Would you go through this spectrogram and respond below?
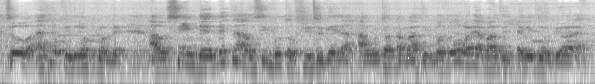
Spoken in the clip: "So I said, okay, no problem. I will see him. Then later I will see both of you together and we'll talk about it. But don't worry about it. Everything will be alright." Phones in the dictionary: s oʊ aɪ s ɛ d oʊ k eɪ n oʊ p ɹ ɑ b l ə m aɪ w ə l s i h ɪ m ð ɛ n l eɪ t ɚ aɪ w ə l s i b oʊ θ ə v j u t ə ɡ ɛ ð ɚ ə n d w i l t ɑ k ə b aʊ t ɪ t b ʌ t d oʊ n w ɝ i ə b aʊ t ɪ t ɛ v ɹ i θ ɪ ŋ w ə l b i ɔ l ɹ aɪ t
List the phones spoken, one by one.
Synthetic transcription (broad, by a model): s oʊ aɪ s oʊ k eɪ n oʊ p ɹ ɑ b l ə m aɪ w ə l s i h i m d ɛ n l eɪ t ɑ aɪ w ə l s i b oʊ t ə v j u t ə ɡ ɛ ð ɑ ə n w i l t ɑ k ə b aʊ t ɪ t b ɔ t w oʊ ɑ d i ə b aʊ t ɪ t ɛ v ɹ i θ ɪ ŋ w ə l b i ɔ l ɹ aɪ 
